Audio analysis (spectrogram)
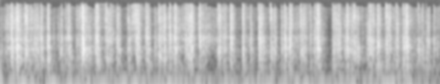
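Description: A large, thin cardboard Queen of Hearts playing card, held tilted, is tapped very quickly with long pink nails on both hands. The result is a dense, continuous patter of short, dry clicks with a papery, mid-pitched tone and almost no ring.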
